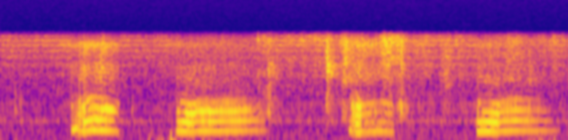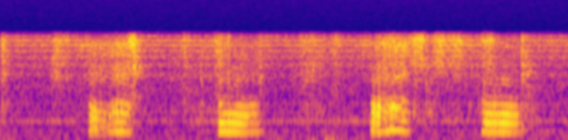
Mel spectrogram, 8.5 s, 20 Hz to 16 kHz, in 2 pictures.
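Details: A sleeping 5-week-old boy makes repeated short, squeaky, high-pitched snoring sounds at a steady breathing rhythm; infant snoring.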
